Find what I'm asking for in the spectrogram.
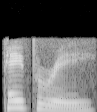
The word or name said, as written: papery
